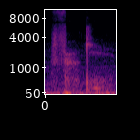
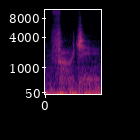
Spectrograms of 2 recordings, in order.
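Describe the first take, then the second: First: The middle consonant is a hard k-like sound. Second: The middle consonant is a soft j sound. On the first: The speaker calls it wrong. "not Fuki" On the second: The speaker calls it right. "it's Fuji"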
